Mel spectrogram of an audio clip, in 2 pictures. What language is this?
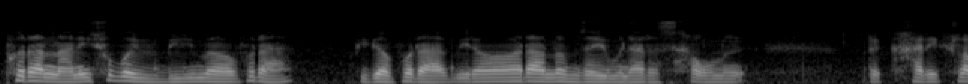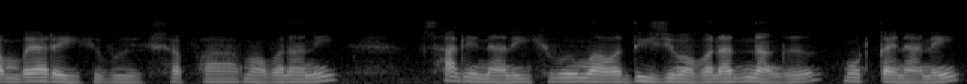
Bodo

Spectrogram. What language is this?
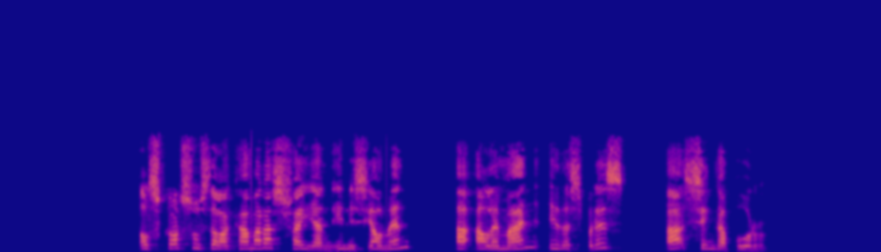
Catalan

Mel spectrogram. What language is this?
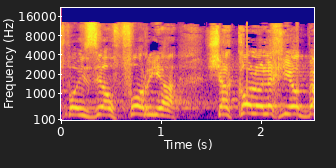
Hebrew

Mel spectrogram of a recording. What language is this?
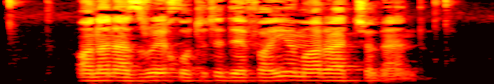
Persian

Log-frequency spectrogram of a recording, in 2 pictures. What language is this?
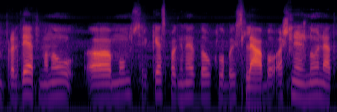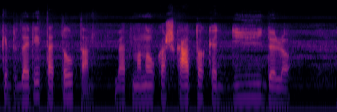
Lithuanian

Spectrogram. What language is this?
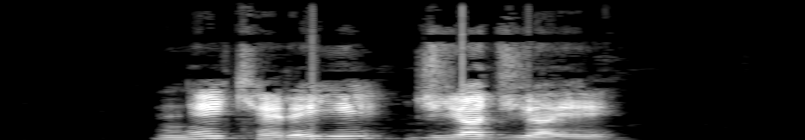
Zaza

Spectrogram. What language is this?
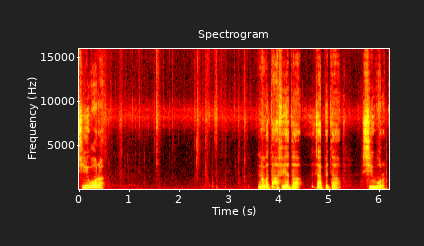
Hunjara-Kaina Ke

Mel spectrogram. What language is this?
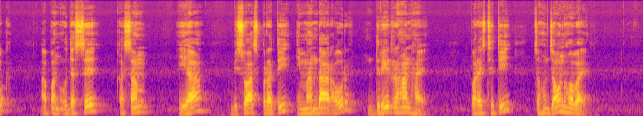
Rana Tharu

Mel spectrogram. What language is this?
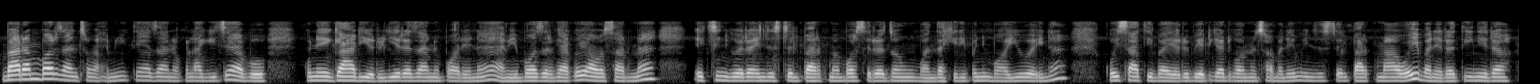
Nepali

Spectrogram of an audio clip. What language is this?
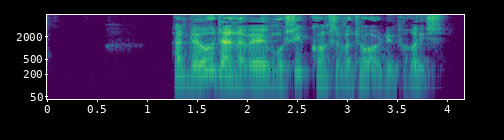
Danish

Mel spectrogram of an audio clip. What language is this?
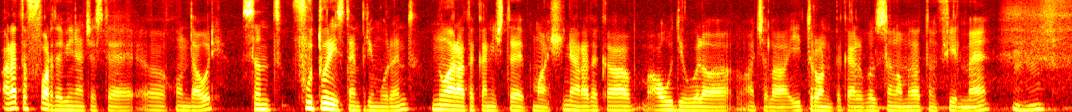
Romanian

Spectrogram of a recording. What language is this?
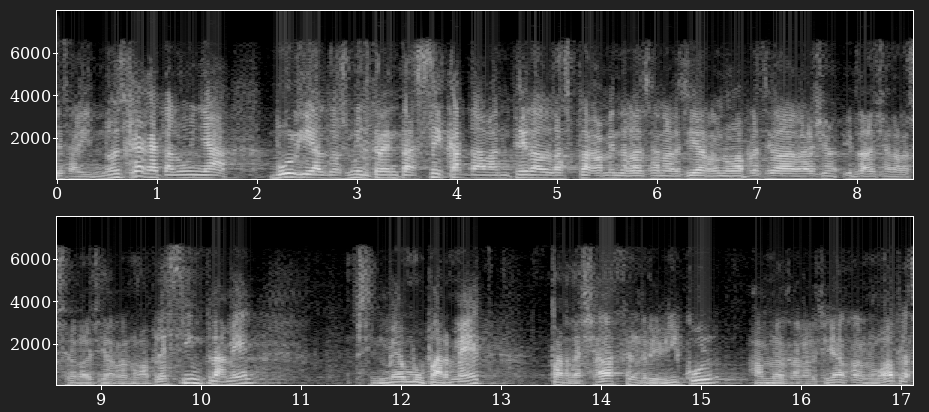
Catalan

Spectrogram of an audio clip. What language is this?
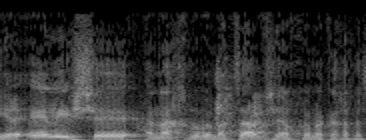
Hebrew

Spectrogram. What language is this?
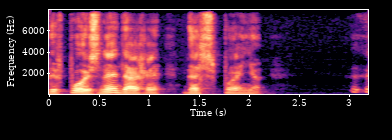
Portuguese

